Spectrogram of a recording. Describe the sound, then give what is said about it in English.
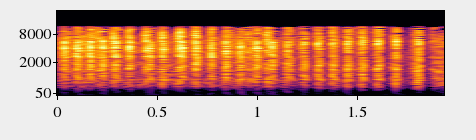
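Nerf toy gun firing foam darts in a fast, continuous burst: many sharp, evenly spaced pops run together into a loud rapid-fire rattle for about two seconds, with no voices. “turned his engineering eye on the Nerf gun. Shoot.”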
